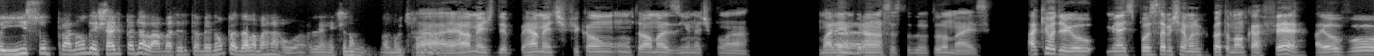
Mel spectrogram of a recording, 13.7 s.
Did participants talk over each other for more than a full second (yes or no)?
no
